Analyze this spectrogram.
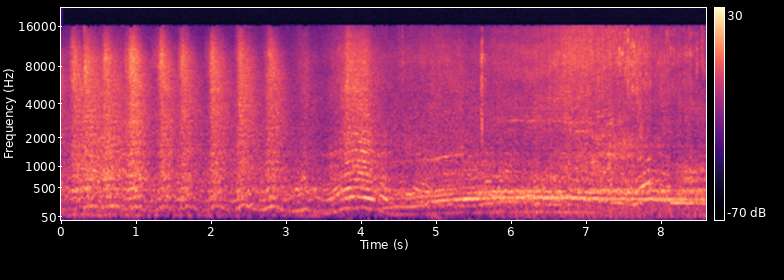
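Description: A race car engine starts and leaves the pits, opening with a string of rapid throttle blips, then swelling into a rising, sustained engine tone as it pulls away.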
